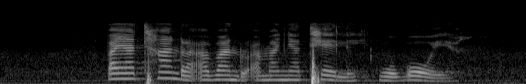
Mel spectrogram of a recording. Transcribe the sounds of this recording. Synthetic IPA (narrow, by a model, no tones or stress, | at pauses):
ɓajatʰandʱa̰ʔaɓantʼṵʔa̰maɲatʰɛlɛwɔɓɔːja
